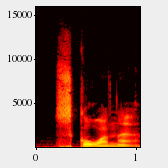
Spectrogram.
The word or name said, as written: Skåne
